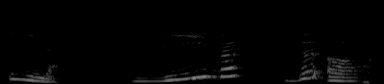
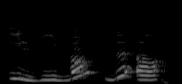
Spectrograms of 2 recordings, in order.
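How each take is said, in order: First: The verb ends without a nasal 'en' sound. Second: The verb ends with a nasal 'en' sound. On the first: The speaker calls it right. "dans cette phrase, on ne dit pas le en" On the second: The speaker calls it wrong. "on ne dit pas"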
